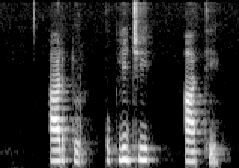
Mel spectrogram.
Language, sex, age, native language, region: Slovenian, female, 30-49, Slovenian, Savinja region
